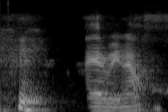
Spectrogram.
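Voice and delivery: usual speaking voice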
